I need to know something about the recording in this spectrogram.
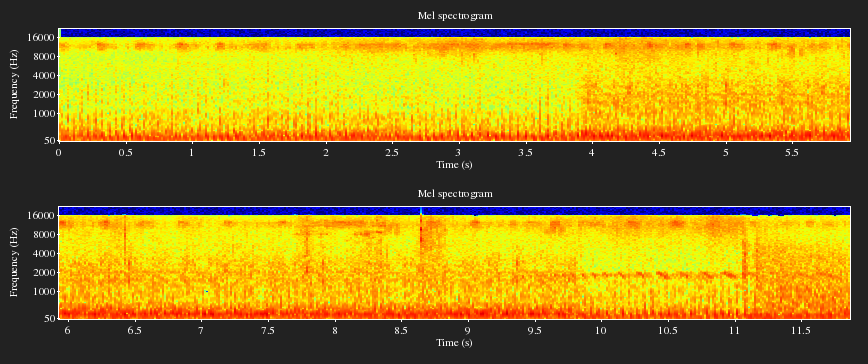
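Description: A helicopter's rotor thumps and drones steadily overhead.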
